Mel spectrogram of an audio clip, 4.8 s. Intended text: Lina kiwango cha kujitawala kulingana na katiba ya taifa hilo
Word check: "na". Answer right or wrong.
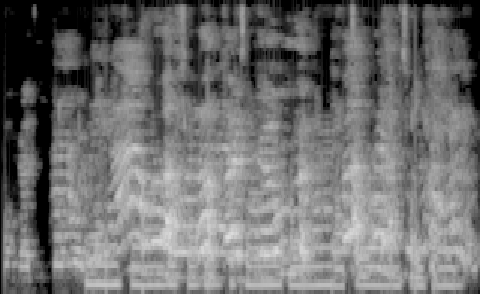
wrong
